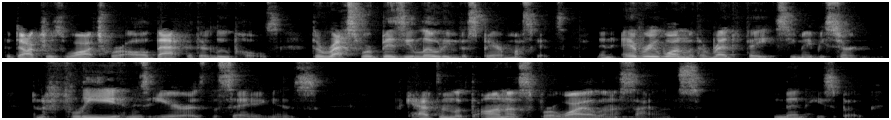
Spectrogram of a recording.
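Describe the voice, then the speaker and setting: A man's voice: lowish voice, a little fast, a bit bright. A man reading an adventure novel aloud as dramatic narration, an amateur audiobook reader.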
